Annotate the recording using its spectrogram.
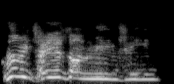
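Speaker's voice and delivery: gravelly wrestler promo shout; Hulk Hogan voice. Pretend. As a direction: cut a wrestling promo, brother. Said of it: "I don't even sound like Hulk Hogan".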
